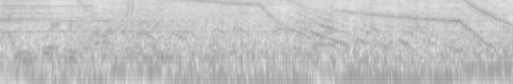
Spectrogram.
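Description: Dense layered experimental electronic music: high tones repeatedly gliding steeply downward over steady drones, with a deep hum coming in about two-thirds of the way through.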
